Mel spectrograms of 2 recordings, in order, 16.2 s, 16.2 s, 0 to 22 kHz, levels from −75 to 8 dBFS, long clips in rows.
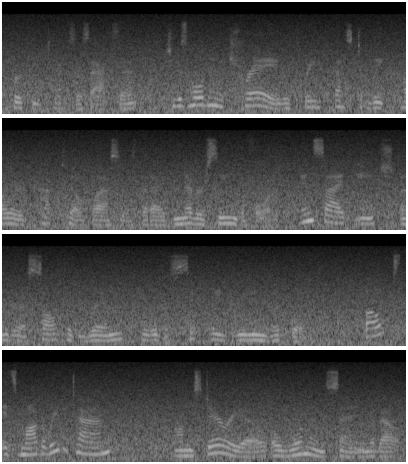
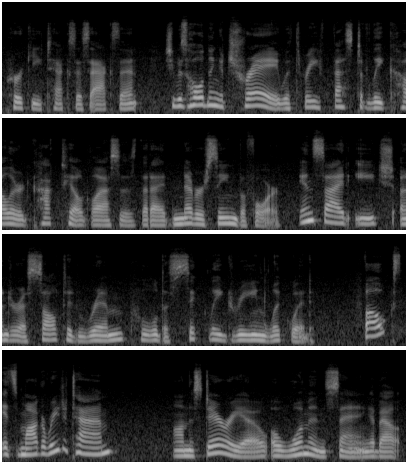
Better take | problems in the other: second | hiss; loud; throughout; 2 dB below the speech; faint in the second

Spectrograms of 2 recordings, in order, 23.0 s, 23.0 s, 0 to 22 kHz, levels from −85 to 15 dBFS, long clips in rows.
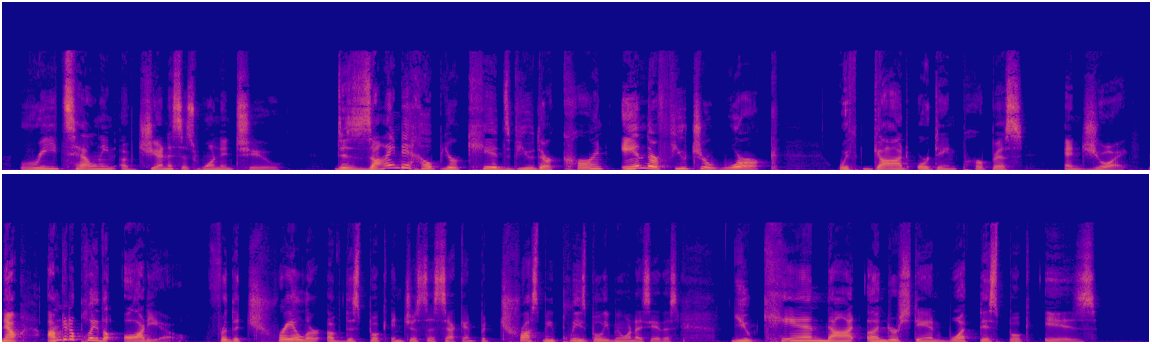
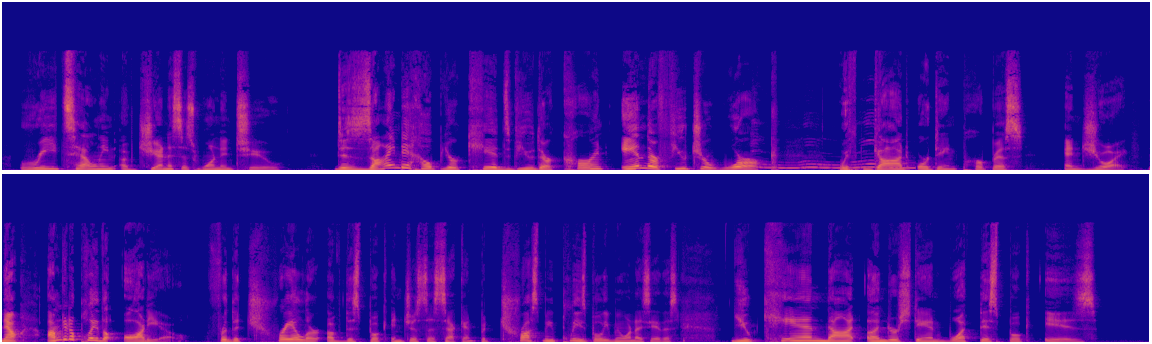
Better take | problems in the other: first | dog barking; faint; from 7.5 to 9 s; peak 15 dB below the speech

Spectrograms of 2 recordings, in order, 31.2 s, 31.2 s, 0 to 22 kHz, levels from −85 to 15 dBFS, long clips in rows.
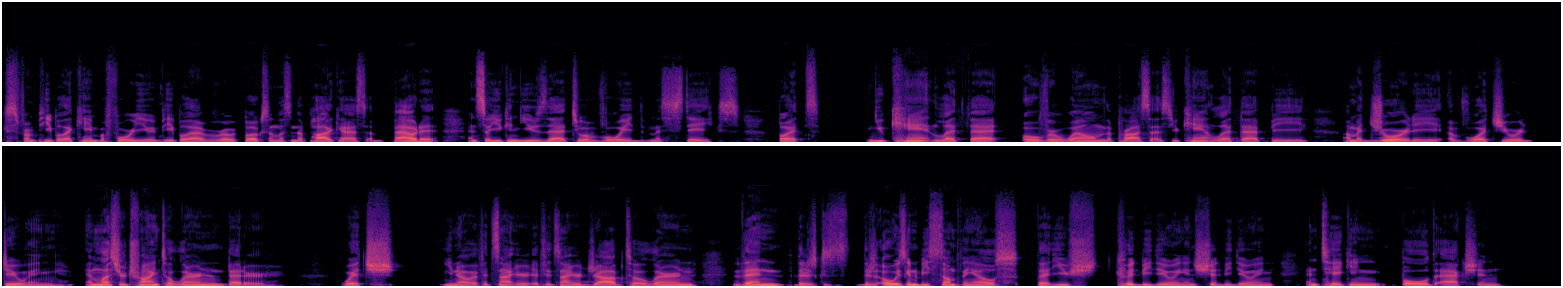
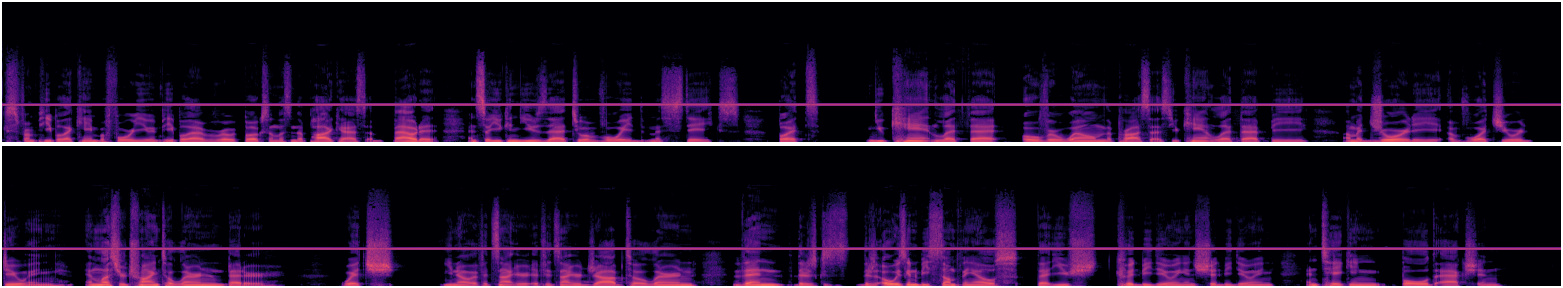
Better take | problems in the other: first | high-pitched whine; loud; throughout; 6 kHz, 8 dB below the speech

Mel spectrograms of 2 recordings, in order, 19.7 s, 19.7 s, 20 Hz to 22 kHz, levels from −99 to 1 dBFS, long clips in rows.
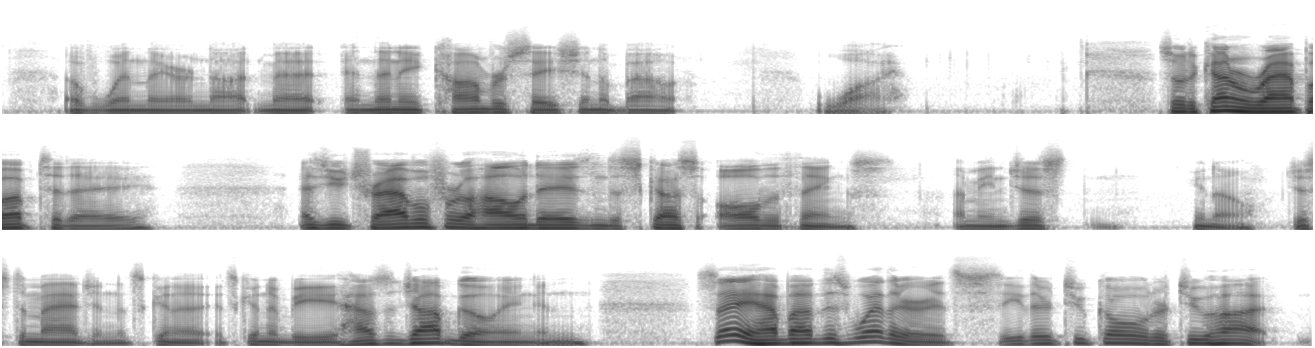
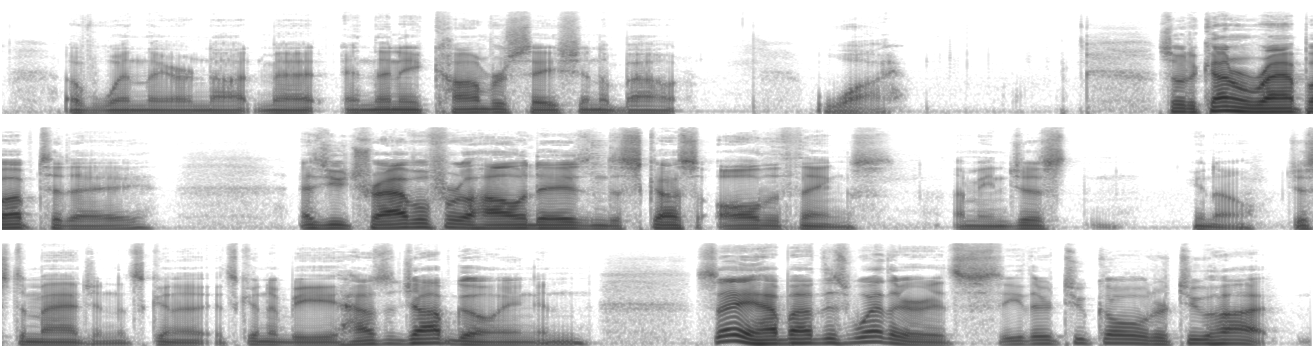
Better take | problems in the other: second | muffled; very slightly; fading above 3.5 kHz

